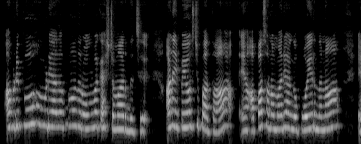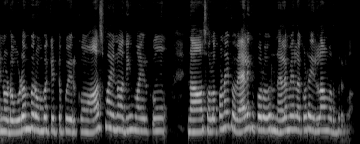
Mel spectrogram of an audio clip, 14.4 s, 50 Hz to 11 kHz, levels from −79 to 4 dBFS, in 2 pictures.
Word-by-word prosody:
அப்டி 350 +1 +2
போக 395 +2 0 0.2
முடியாத 350 -2 0 0.2
போது 365 0 -2
ரொம்ப 320 +3 -1
கஷ்டமா 320 -3 0
இருந்துச்சு. 265 -2 -3 0.5
ஆனா, 335 +2 +7
இப்ப 330 0 -7
யோசிச்சு 345 +2 -1
பார்த்தா, 275 -4 0 0.5
என் 275 -1 -2
அப்பா 330 +6 +5
சொன்ன 320 -3 0
மாரி, 300 +2 0
அங்க 295 -3 0
போயிருந்தேன்னா, 295 0 +2 0.6
என்னுடைய 250 -2 +2
உடம்பு 300 +4 +4
ரொம்ப 275 0 +1
கெட்டு 270 +1 -3
போயிருக்கும். 250 -1 -2 0.2
ஆஸ்மா 325 +2 -3
இன்னும் 290 -1 -1
அதிகமாயிருக்கும். 270 -1 -4 0.6
நான் 250 +1 +4
சொல்லப்போனா 260 +5 -1
இப்ப, 310 -4 -1
வேலைக்கு 310 +4 +3
போற 280 0 +5
ஒரு 285 -1 0
நிலைமையில் 280 +2 -1
கூட 290 - 0
இல்லாம 275 0 0
இருந்திருக்கலாம். 265 +9 -12
285 Hz, 145 wpm, -26 LUFS, 265-320 Hz, 0.6 s, ஆனா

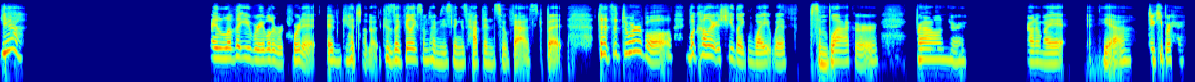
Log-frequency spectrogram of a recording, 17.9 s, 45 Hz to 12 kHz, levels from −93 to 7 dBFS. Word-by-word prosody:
Yeah. 350 +7 +3 2.8
I 240 -1 +5
love 230 0 +2
that 260 -2 +4
you 235 -2 -2
were 210 - +2
able 205 +1 +3
to 200 - 0
record 195 +5 -1
it 315 0 0 0.2
and 195 -1 0
catch 200 - -3
on - - -11 0.2
'cause 235 -5 -4
I 205 - +4
feel 220 +4 +3
like 215 -1 +2
sometimes 205 -5 -8
these 165 +2 -8
things 170 -1 -6
happen 165 0 0
so - - -4
fast, - - 0
but, - - +3 0.5
that's 315 -1 +5
adorable. 330 - +2 0.2
What - - +1
color 280 -2 +5
is 215 -5 +3
she, 230 - +1
like, 185 -5 +1
white 170 -2 0
with 160 +1 -2 0.3
some 160 -3 0
black, 190 +1 +2
or 155 +6 -3 0.6
brown, 220 0 +1
or 180 +1 -9 0.9
brown 180 -2 +2
or - - -4
white? 165 -1 +1 0.5
Yeah. 200 +1 0 0.3
Do 215 - +6
you - - +2
keep 245 - +2
her 205 - +5
hair 200 -1 -19
205 Hz, 155 wpm, -24 LUFS, 175-230 Hz, 2.8 s, Do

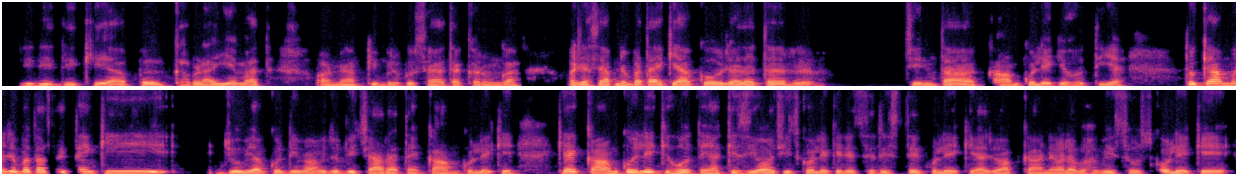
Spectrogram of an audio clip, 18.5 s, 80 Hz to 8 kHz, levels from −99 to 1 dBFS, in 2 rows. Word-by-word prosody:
जी, 165 - -1
जी, 150 -3 +2
देखिए 120 +1 -2
आप 110 +1 -2
घबराइए 105 +1 +1
मत 115 - -1 0.4
और 105 - -2
मैं 105 0 -1
आपकी 105 +1 -2
बिल्कुल 105 +5 -3
सहायता 100 -3 -2
करूँगा 100 - -3 0.4
और 145 - +2
जैसे 150 0 +2
आपने 150 +1 +2
बताया 140 0 +3
कि 140 +1 0
आपको 125 0 +2
ज़्यादातर 110 -2 0 0.6
चिंता 110 0 0 0.3
काम 100 +2 -1
को 115 - +3
लेके 105 0 +1
होती 100 0 -5
है, - - -2 0.5
तो 170 - +6
क्या 175 +2 +4
आप 180 - +2
मुझे 180 -1 +3
बता 170 0 +4
सकते 170 +1 -5
हैं 170 - 0
कि 185 - +2 0.4
जो 115 +2 +4
भी 130 - +3
आपको 125 0 +2
दिमाग 115 -1 -1
में 115 - -1
जो 115 - +1
विचार 105 -2 +1
आते 105 0 -2
हैं 100 - -7
काम 100 +1 -2
को - - -5
लेके, 95 +7 -1 0.3
क्या 185 - +4
ये - - +2
काम 130 +5 +2
को 165 0 +5
लेके 165 0 +5
होते 160 0 +2
हैं 155 - +1
या 150 - -1
किसी 140 -4 -2
और 120 -2 +4
चीज़ 115 0 -3
को 105 - 0
लेके? 100 0 -1
जैसे 100 +1 -3
रिश्ते 105 +1 -2
को 110 - -6
लेके 95 0 -2
या 95 - 0
जो 95 +1 -1
आपका 95 +1 -4
आने 100 +1 -3
वाला 100 0 0
भविष्य 100 +2 -3
है - - 0
उसको 110 +3 -2
लेके 95 -3 +1
115 Hz, 230 wpm, -23 LUFS, 100-140 Hz, 0.6 s, तो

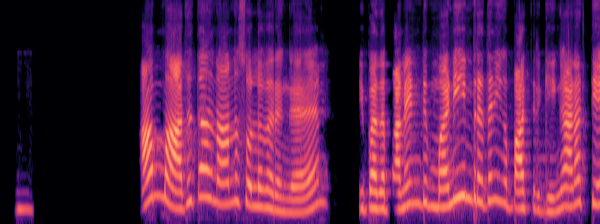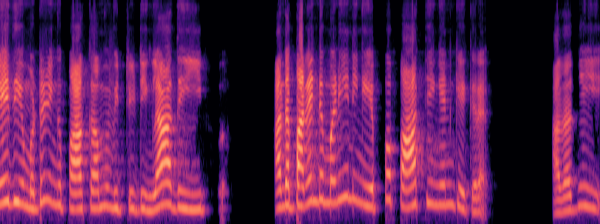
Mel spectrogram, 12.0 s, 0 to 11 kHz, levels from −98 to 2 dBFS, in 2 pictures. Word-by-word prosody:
ம். 230 -1 -16 1.2
ஆமா. 400 -2 +2
அதுதான் 390 +6 0
நானும் 315 +2 0
சொல்ல 280 -2 0
வர்றேங்க. 205 -6 -3 0.7
இப்ப 240 - -6
அந்த 240 0 0
12 310 +7 +2
மணின்றத 360 +4 +2
நீங்க 330 -3 -6
பார்த்துருக்கீங்க, 235 -3 -1
ஆனா 320 - +1 0.2
தேதியை 335 +1 +3
மட்டும் 250 +10 -3
நீங்க 300 -3 -8
பார்க்காம 245 +3 +1
விட்டுட்டீங்களா? 240 +1 -1
அது 255 - -6 0.2
இப்-அந்த 225 0 -23 0.5
12 350 +6 +4
மணிய 375 +5 -2
நீங்க 325 -6 -6
எப்போ 325 +9 -6 0.2
பார்த்தீங்கன்னு 295 +1 -1
கேக்றேன்? 210 -4 -8 0.7
அதாவது... 220 +9 -6
285 Hz, 135 wpm, -21 LUFS, 240-340 Hz, 1.2 s, 12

